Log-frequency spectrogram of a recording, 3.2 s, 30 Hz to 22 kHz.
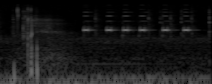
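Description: A kitchen cooking timer clicks and rattles as it's handled and set for 7 minutes, then gives seven short, evenly spaced electronic beeps, clear, with no talking.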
